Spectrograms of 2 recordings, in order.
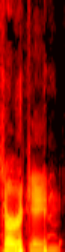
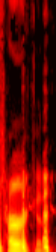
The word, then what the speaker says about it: Hurricane: It's not pronounced Hurricane. It's pronounced Hurricane.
